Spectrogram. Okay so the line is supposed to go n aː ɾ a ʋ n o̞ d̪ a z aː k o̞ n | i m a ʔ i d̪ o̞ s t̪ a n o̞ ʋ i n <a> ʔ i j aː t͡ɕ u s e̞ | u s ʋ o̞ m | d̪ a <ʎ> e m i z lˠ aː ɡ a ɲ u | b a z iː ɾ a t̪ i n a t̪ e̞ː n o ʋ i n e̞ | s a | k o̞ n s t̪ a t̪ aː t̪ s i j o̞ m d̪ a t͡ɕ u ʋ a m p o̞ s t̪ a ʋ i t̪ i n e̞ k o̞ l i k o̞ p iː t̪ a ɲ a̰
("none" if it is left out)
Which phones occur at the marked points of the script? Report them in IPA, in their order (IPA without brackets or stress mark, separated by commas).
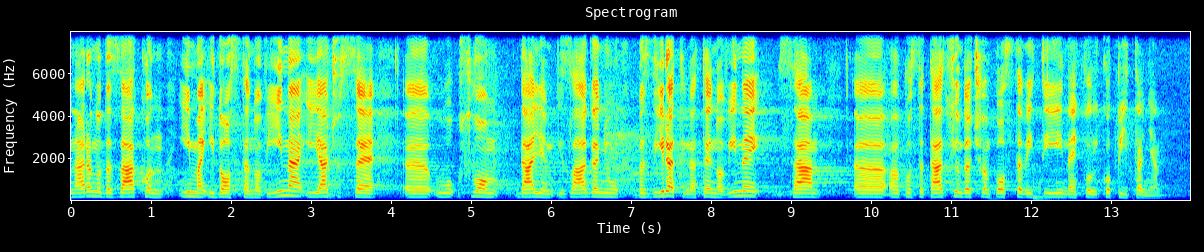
a, ʎ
